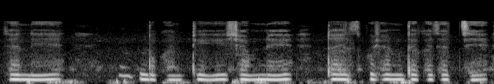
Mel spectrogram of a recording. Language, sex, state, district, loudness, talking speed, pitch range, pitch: Bengali, female, Assam, Hailakandi, -16 LUFS, 85 wpm, 220-230 Hz, 225 Hz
